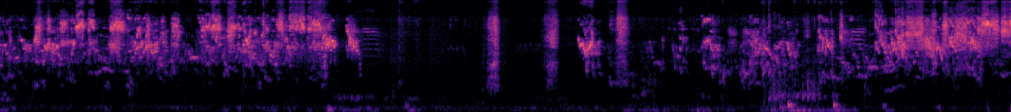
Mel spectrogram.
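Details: Budgerigars chirping: busy high chatter at first, then a quieter stretch broken by a few separate sharp chirps, before the dense twittering resumes loudly at the end.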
